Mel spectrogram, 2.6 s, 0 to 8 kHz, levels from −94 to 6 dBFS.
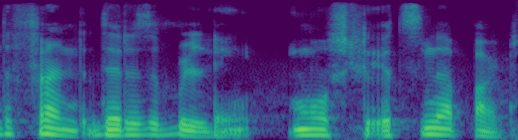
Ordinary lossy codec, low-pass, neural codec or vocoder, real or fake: none; none; codec, 16 kHz, 4 kbps, X-Codec, HuBERT features, trained on balanced general audio; fake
